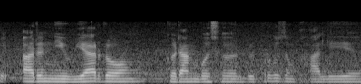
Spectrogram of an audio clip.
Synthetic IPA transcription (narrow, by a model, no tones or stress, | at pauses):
aɾɯniwjaɾːɔŋ | ɡɯɾanbɯsɯɾbepʰɯɾkʰɯzɯmpʰaliɯ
